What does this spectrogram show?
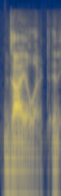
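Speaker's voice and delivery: ordinary delivery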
